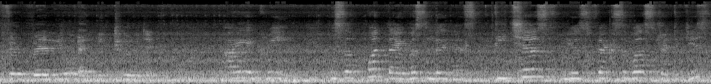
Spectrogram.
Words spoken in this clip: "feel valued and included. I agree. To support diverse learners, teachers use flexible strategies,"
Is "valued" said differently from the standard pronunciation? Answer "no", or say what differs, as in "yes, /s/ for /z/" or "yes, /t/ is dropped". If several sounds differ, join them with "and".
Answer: yes, /d/ is dropped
